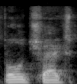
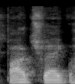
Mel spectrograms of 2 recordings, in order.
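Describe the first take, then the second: First: "Spotrac" with first vowel as in "boat"; long O pronunciation. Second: "Spotrac" with first vowel as in "pot"; short O pronunciation. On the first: Host unsure of a website's name, "Spotrac" said as SPOH-track. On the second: Host trying the other version, "Spotrac" said as SPOT-track. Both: Shown as a demonstration. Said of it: "however the hell you pronounce".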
